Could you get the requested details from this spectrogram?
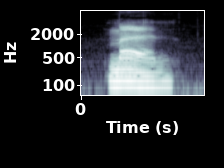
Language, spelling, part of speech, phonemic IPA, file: Arabic, مال, noun, /maːl/, Ar-مال.ogg
- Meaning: 1. property, possessions, chattels, goods 2. wealth, affluence 3. fortune, estate 4. money 5. income, revenue 6. assets, capital, stock, fund 7. marketable title 8. tax, land tax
